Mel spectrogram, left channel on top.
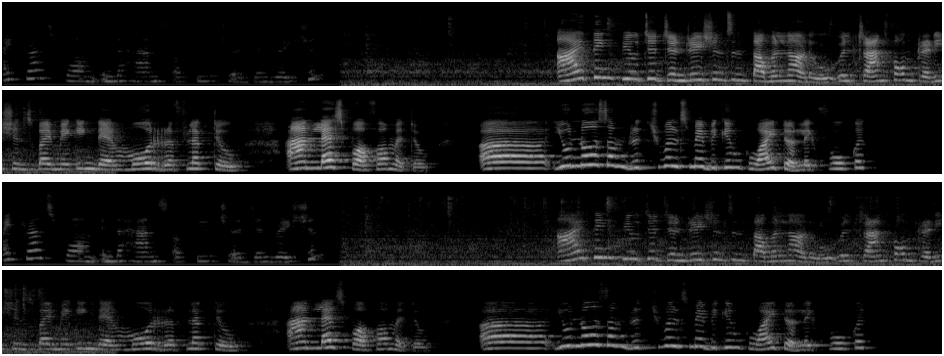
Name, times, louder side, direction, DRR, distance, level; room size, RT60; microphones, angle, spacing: voice 1, 0.0-3.2, right 5 dB, 45° right, 0.4 m, -51 dB
sound 1, 3.4-10.5, right 1 dB, 65° right, 1.0 m, -51 dB
voice 2, 5.5-13.7 14.2-18.0, left 6 dB, 65° left, 0.4 m, -33 dB
2.6 x 2.2 x 2.7 m
head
